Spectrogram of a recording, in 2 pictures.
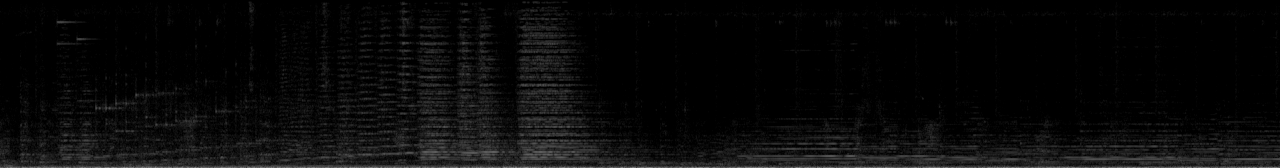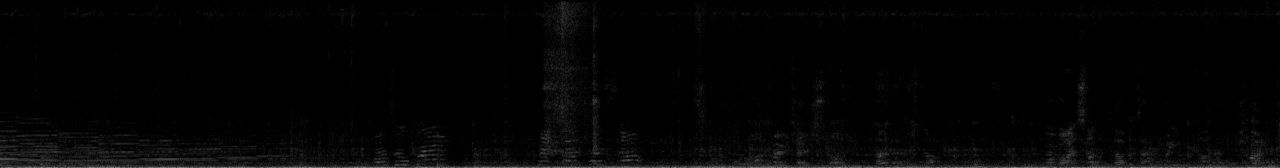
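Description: A restored King Alfred heritage bus runs in Winchester with a steady, rumbling engine note and a whining gear tone that rises and falls, heard under someone talking.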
